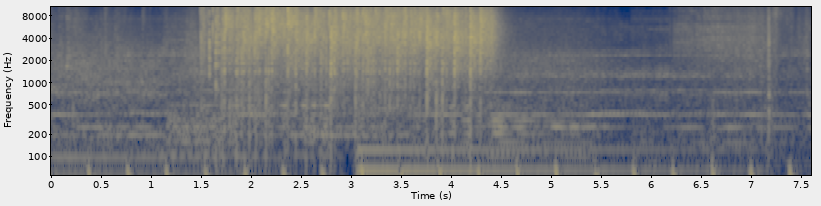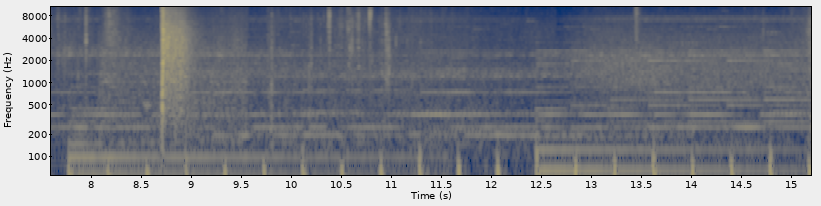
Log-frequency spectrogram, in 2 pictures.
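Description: Background music with a steady beat. About a second and a half in, a string of firecrackers goes off in a rapid crackle of pops for about three seconds, and a single sharp bang follows past the middle.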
